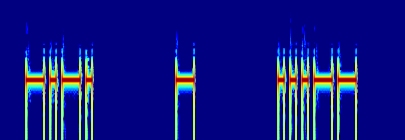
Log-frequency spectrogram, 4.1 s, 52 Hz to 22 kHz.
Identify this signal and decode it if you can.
Morse code, heard as a keyed tone, about 20 wpm, spaced as for 8 wpm, 690 Hz. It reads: CT3
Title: 191 Lesson 31e - Letter v - Three Characters 20wpm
